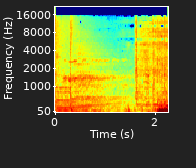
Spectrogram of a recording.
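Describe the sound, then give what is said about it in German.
A car engine cranks and catches, settles into a rough idle, then revs up hard with a loud, deep roar at the end. No voices are heard. “Aber erstmal kümmern wir uns um Folge 75 mit einem Auto, das ungefähr so klingt.”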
